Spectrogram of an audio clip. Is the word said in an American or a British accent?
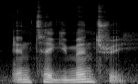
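British. It is said in an attempted British accent.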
